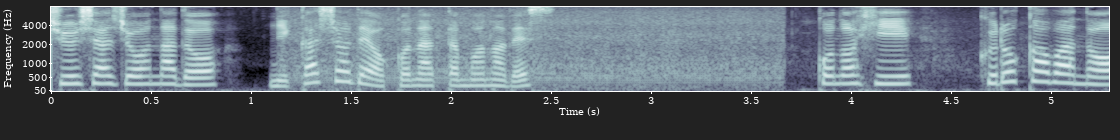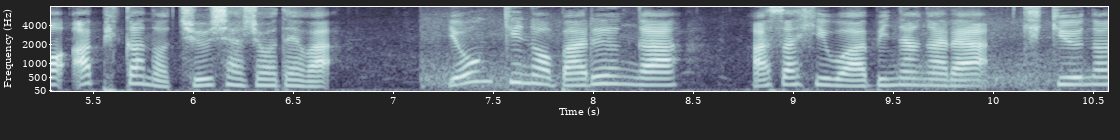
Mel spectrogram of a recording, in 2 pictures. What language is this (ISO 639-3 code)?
jpn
